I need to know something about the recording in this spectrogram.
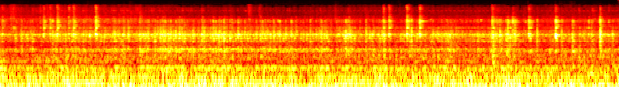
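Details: ABR Camaro on misfire laps: loud engine pulling hard on track with an uneven, stumbling beat and sporadic sharp pops, an engine misfire under load.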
